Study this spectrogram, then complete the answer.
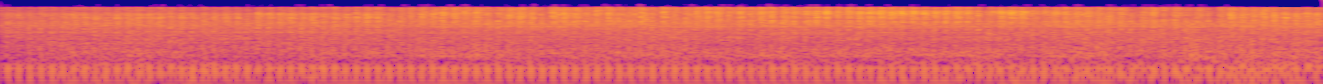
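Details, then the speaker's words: Doodle Bug minibike with a worn clutch, at full throttle climbing a hill under riding load: fast, even firing that never climbs, smothered and boggy, zero power though idle is great; owner unsure whether carb adjustment or jets; engine bogging from choke left on. "she should definitely be choing a lot more than this this is this is unacceptable like look at this power trying to go up this hill it wants it it's there Full Throttle like ain't no way"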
